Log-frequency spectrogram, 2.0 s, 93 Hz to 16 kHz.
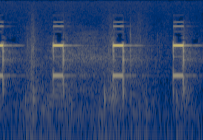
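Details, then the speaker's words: Zoll AED Plus trainer during simulated CPR on a manikin: regular short high metronome beeps about every 0.6 seconds, roughly 100 a minute, synchronized with chest compressions. "the beeps begin again and are synchronized to my compressions and again speed me up to at least 100 compressions as recommended by the American Heart Association"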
